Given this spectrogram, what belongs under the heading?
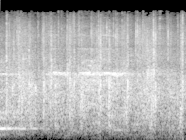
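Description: French-speaking church congregation at a prayer marathon applauding loudly for the Lord, dense sustained clapping that fills the room evenly from start to finish.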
